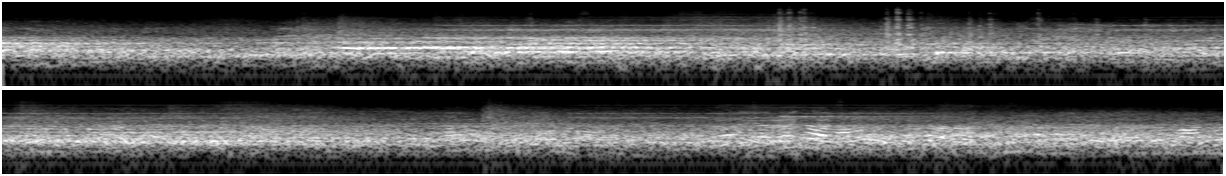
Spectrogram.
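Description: Indistinct voices and chatter echoing in a large sports hall, with a few scattered knocks.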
